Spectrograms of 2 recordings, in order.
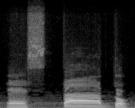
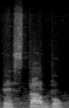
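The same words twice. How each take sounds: First: Very slow, long separate syllables; syllables sounded out. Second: Said in the usual way. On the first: Shown as a demonstration. Teacher presents a word to count, syllables stretched. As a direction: stretch "Estado" into three held beats. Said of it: "How about this word?". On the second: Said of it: "Try that".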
